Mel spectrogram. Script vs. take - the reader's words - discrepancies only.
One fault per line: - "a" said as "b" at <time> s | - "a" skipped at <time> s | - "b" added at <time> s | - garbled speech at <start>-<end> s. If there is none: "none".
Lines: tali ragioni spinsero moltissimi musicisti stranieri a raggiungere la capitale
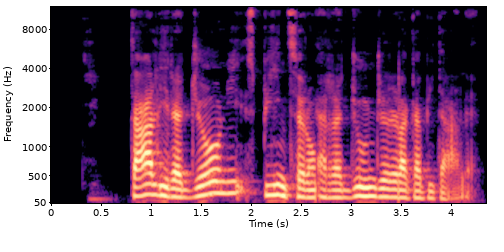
- "moltissimi musicisti stranieri" skipped at 2.6 s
